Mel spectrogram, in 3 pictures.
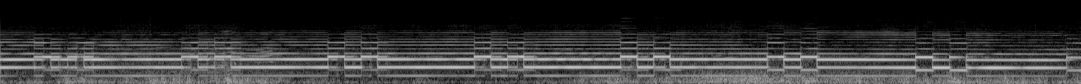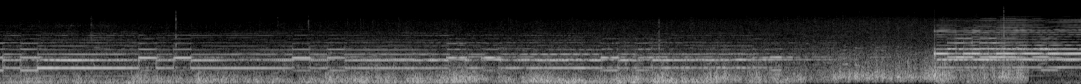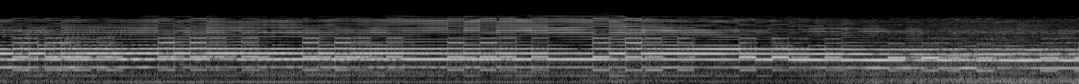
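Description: Ambulance sirens sounding with a two-tone pattern switching back and forth. A rushing noise swells in the middle, and about twenty seconds in the sound changes abruptly to a louder, closer siren.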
